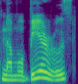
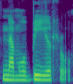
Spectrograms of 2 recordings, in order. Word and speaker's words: Namubiru: Because normally I hear people pronouncing all sorts of Namoirus, you know, in emails and all those kind of things. It's it's quite very crazy. But you pronounce my name as Namibiru.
